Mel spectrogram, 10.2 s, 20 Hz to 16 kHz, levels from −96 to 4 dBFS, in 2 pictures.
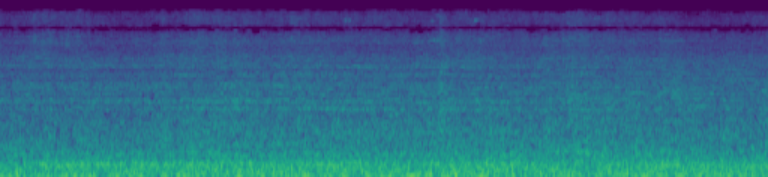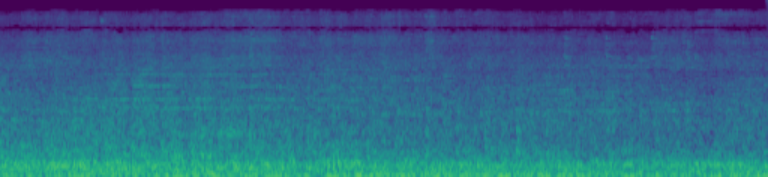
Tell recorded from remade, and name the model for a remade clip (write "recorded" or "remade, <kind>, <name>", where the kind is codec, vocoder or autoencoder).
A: remade, vocoder, BigVGAN v2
